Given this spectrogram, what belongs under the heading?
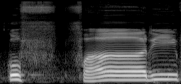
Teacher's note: بالکفاری، بل یہ الف نہیں پڑھا جائے گا، با کی زیر لام سے ملے گی. کفاری فا کو 2 بار پڑھیں گے، کاف کی پیش کے ساتھ اور پھر فا اپنی زبر کے ساتھ پڑھا جائے گا. اور الف مدہ بھی ہے، 2 حرکات لمبا کریں گے، خالی الف، فا پہ زبر.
